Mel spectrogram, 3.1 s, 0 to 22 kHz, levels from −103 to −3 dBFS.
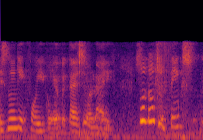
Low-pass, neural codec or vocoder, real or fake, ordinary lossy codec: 7.2 kHz; codec, 24 kHz, 0.9 kbps, WavTokenizer, medium music audio release; fake; none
